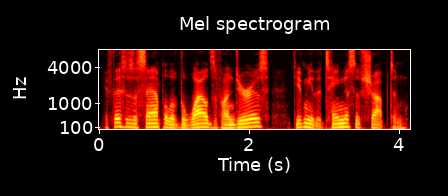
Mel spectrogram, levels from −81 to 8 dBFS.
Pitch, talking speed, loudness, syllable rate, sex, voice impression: 115 Hz, 230 wpm, -18 LUFS, 5.9 syllables/s, male, masculine, adult-like, tensed, powerful, bright, clear, fluent, cool, intellectual, refreshing, friendly, lively, kind, slightly light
